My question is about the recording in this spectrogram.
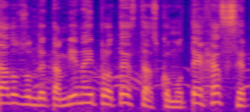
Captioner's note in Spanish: hablan inglés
